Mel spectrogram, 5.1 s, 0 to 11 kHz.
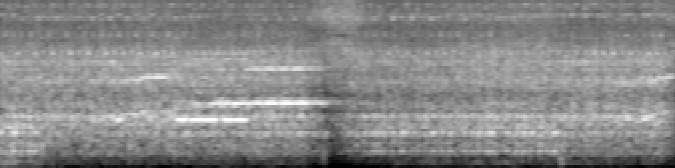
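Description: BMW F10 528 engine idling with a whistle, the sound of air being sucked into the crankcase because the diaphragm of the crankcase-ventilation separator (pressure control valve) is torn and intake-manifold vacuum pulls on the crankcase. The whistle jumps between several pitches and comes and goes, strongest from about one to two and a half seconds in, over a steady hiss; it is a severe case.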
